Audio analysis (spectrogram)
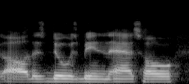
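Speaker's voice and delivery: ordinary delivery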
